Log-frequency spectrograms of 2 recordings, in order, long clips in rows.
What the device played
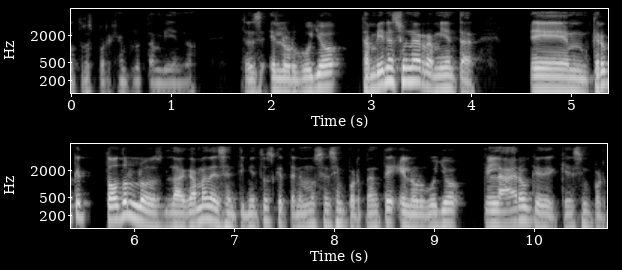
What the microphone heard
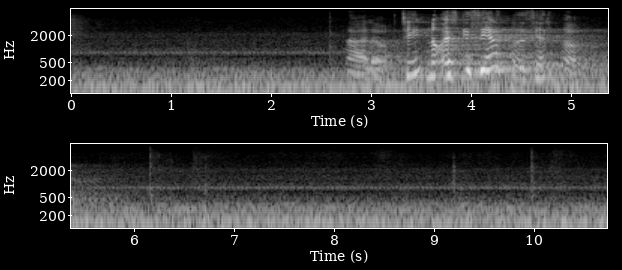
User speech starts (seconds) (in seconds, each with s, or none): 2.7 s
